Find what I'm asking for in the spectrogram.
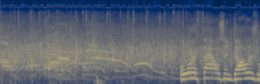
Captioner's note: audience applauding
